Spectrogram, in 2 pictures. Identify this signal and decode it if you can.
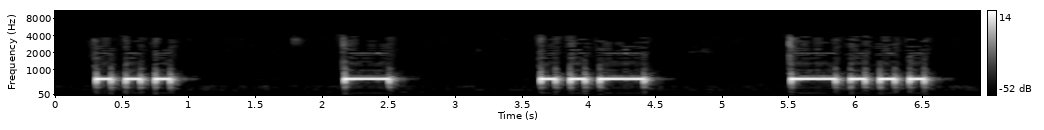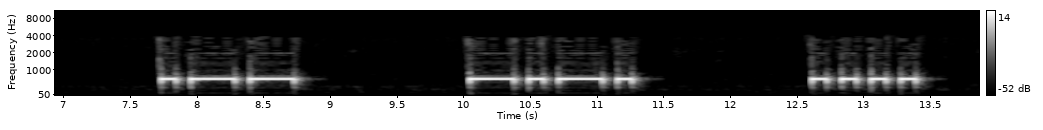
Morse code, heard as a keyed tone, about 11 wpm, 660 Hz. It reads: S T U B W C H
